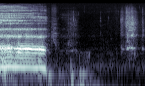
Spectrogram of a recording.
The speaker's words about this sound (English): Damn, that's serious. I'm releasing one deep, bellowing burp.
